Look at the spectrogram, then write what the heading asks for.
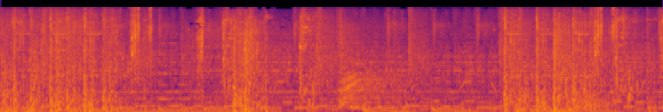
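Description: Super Transaction Gun fires in Enter the Gungeon, a dense stream of crashing shots and impacts layered over game music, sustained and fairly busy, with heavier bursts recurring every couple of seconds.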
